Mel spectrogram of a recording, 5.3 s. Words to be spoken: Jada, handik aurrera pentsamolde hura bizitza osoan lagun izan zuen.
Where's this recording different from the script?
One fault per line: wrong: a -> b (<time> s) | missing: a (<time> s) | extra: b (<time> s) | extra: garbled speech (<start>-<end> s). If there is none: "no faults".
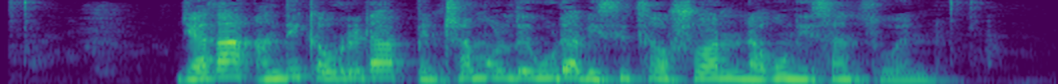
no faults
